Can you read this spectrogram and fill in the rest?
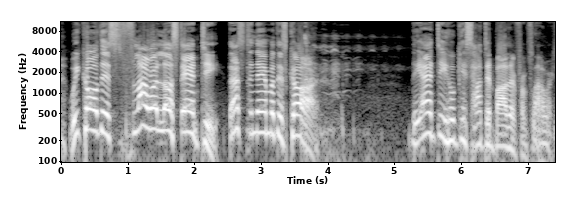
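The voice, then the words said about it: Good Italian accent. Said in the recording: “You have a great Italian accent”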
